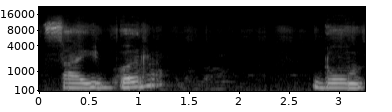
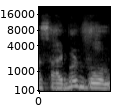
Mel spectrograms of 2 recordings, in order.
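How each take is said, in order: First: "cyber डोम" drawn out, word by word; slow dictation. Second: Said in the usual way. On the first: Shown as a demonstration. Teacher dictating the project name to students, slowly. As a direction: stretch "cyber", pause long, then "डोम".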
